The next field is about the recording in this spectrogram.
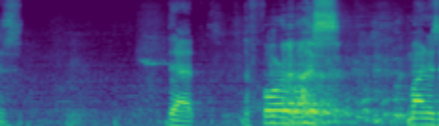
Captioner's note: laughs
